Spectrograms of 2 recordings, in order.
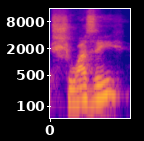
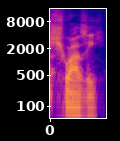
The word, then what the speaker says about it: Choisy: It's spelled Choisy. Is it Schwazi? Choisy? Schwazi. It's not We'll Choisy. We'll go with Schwazi. Yeah, Choisy is like me being like 8 years old trying to say it.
